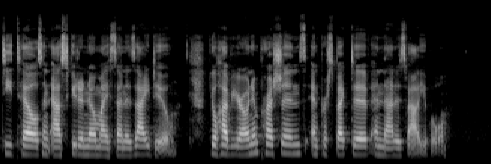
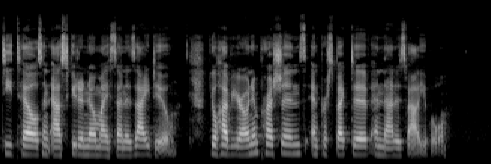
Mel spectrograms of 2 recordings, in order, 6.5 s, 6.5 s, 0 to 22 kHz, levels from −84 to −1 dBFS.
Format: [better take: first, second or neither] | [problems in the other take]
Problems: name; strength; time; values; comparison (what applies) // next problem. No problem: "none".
neither | thin; very; fading below 650 Hz; the same in both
